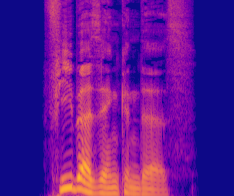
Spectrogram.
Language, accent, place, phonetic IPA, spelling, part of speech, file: German, Germany, Berlin, [ˈfiːbɐˌzɛŋkn̩dəs], fiebersenkendes, adjective, De-fiebersenkendes.ogg
- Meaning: strong/mixed nominative/accusative neuter singular of fiebersenkend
